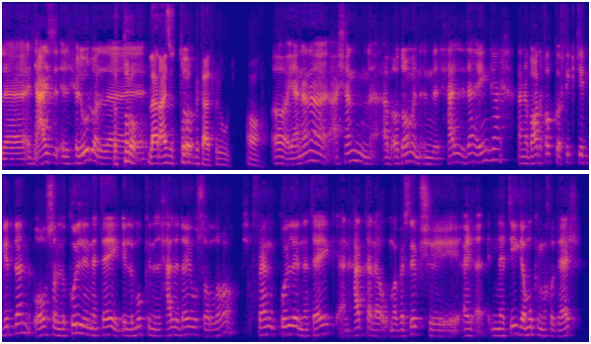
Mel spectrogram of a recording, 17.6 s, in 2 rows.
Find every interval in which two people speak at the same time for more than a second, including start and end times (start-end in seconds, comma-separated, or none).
1.7-3.0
